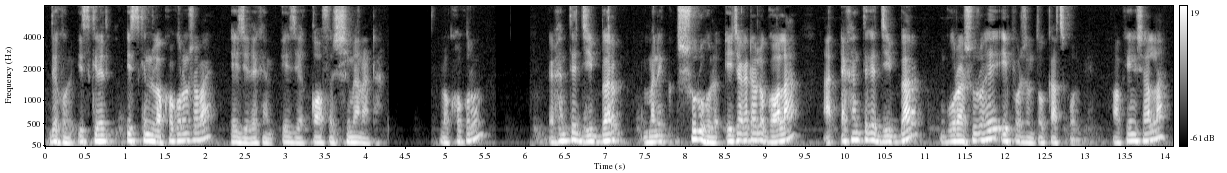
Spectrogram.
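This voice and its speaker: A man teaching Quran pronunciation step by step, explaining calmly and then drawing out each letter sound in long calls. He asks his own questions and answers them for the viewer. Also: medium pitch, fairly quick, breathy edge.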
